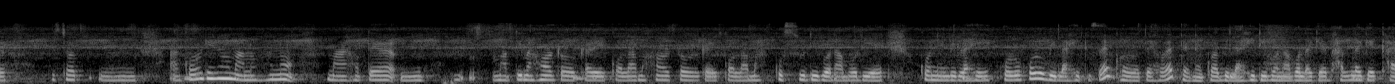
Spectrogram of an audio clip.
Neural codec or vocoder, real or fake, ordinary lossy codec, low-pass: none; real; MP3, 64 kbps; 7.2 kHz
